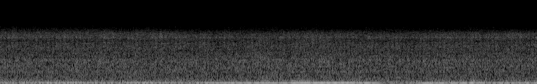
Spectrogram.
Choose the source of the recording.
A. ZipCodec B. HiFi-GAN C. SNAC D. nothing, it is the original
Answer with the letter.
D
